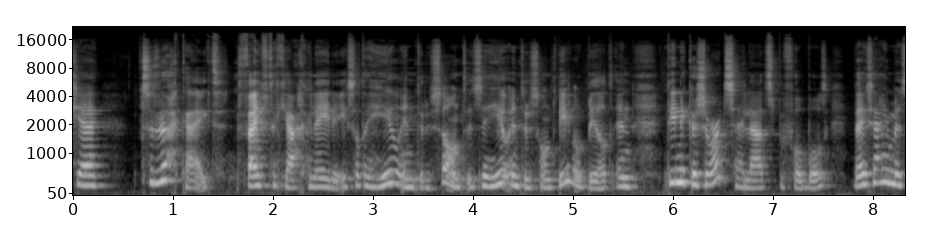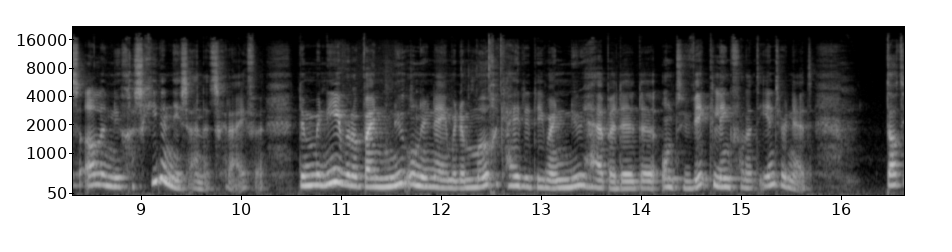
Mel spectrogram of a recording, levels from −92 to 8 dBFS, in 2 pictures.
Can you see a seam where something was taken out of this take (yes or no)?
no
